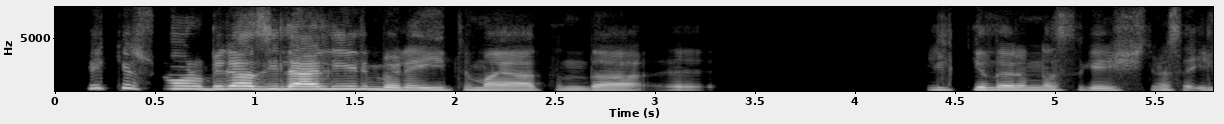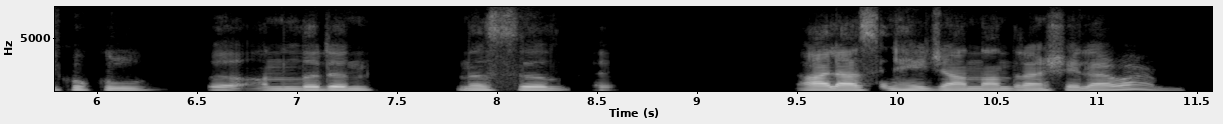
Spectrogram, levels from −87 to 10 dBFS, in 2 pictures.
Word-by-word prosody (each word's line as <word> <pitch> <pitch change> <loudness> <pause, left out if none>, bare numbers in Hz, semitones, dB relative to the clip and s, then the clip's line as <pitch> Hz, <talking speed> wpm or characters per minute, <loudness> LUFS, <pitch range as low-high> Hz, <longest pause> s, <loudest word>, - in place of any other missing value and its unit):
Peki, 305 +2 -3
sonra 255 -2 0
biraz 255 -1 +7
ilerleyelim 240 -1 +6
böyle 185 -3 +2
eğitim 170 -1 -2
hayatında 150 -1 -1
eee 150 -1 -9 1.1
İlk 175 -2 -10
yılların 180 -1 +1
nasıl 165 -2 -7
geçti? 150 -1 -8
Mesela 150 +1 -10
ilkokul, 155 -1 -7 0.3
ııı, 140 -1 -5
a - - -21
anıların 145 +1 -1 0.4
nasıl? 145 0 -3 0.2
Eee. 140 - -15 0.9
Hâlâ 145 +1 +3
seni 140 +1 -7
heyecanlandıran 140 0 -2
şeyler 140 +1 -4
var 195 +5 -5
mı? 120 -7 -23
150 Hz, 130 wpm, -22 LUFS, 145-180 Hz, 1.1 s, biraz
